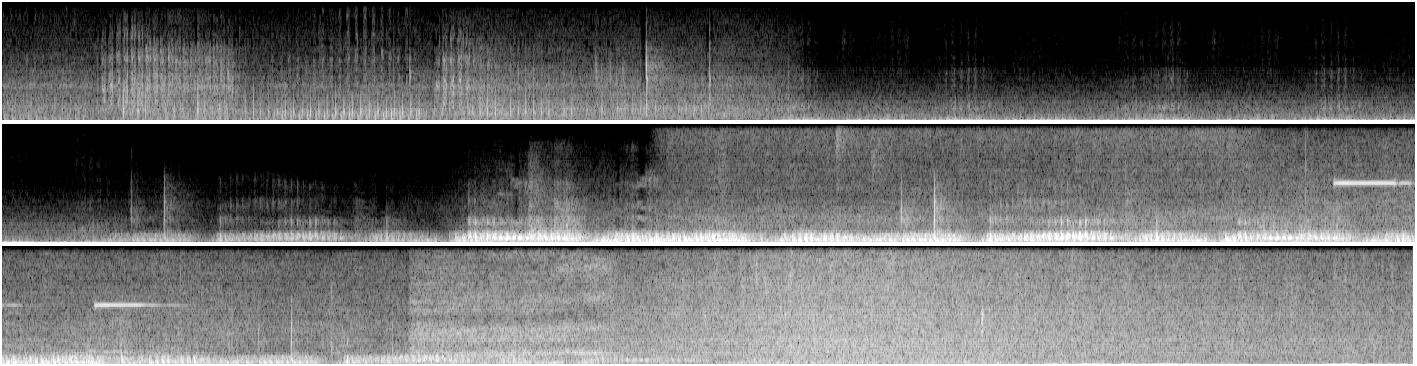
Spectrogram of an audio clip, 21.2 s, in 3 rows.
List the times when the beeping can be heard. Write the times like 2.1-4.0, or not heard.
13.3-14.8.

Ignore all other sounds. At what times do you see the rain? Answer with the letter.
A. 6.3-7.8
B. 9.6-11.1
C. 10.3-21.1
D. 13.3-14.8
C.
